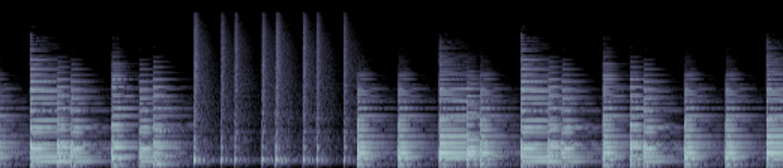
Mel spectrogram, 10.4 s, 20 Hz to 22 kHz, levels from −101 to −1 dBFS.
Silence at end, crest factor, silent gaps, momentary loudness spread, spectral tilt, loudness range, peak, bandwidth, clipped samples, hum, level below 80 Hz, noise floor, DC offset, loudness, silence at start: 0 s; 18 dB; none; 15 LU; -6.5 dB/octave; 7 LU; -16 dBFS; 15.5 kHz; under 0.1%; none; -60 dBFS; -53 dBFS; under 0.1%; -34 LUFS; 0 s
